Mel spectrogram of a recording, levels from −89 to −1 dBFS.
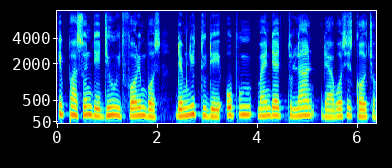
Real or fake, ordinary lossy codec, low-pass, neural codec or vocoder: real; none; none; none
